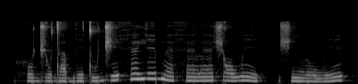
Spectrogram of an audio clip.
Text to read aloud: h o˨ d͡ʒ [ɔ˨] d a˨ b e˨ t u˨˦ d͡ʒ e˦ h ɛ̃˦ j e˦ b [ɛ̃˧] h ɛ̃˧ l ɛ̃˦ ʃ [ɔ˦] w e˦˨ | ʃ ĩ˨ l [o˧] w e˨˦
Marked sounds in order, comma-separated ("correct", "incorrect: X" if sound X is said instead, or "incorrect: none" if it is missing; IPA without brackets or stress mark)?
incorrect: o˨, correct, correct, incorrect: o˨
